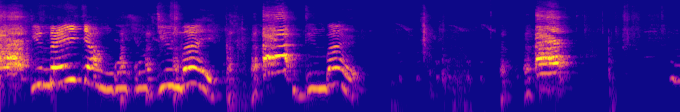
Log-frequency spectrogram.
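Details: Village hen about to lay eggs, calling in loud, nasal, arching clucks in quick bursts for the first three and a half seconds, then a final squawk near the end, with a child's voice and speech mixed in.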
